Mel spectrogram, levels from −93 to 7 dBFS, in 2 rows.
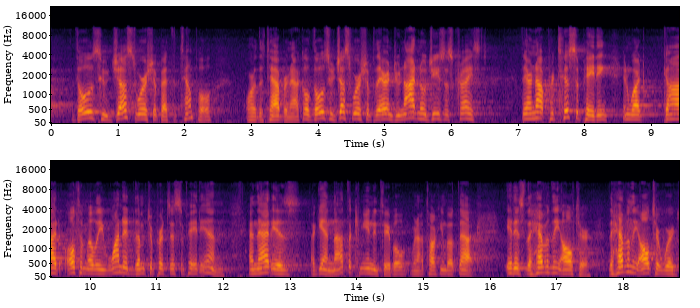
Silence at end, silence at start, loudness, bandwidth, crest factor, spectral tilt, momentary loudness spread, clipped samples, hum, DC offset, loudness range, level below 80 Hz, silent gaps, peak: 0 s; 0 s; -25 LUFS; 11 kHz; 22 dB; -4.5 dB/octave; 12 LU; under 0.1%; none; under 0.1%; 3 LU; -64 dBFS; none; -2 dBFS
